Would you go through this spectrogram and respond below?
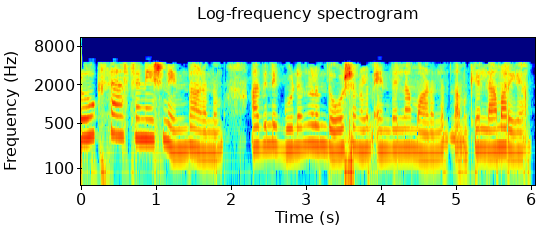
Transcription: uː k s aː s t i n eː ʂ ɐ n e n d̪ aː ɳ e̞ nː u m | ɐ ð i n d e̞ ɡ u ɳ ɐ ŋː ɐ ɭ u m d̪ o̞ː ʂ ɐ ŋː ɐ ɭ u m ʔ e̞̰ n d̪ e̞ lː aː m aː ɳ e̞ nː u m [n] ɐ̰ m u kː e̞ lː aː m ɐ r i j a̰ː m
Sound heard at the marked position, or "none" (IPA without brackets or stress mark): n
